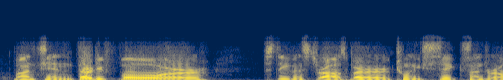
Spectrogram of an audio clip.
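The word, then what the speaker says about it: Bündchen: Bundchen, 34.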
